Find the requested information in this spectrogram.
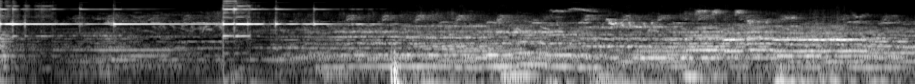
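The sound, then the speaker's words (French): Bell-like ringing of a doorbell: sustained, layered tonal chimes hold steady throughout, joined by bright chirping tones and a couple of sharp clicks, with no voices. “Un après-midi, il sonne chez Danville pour avoir des nouvelles.”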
